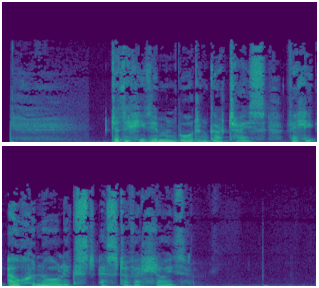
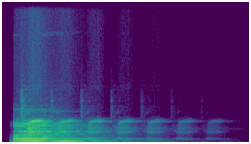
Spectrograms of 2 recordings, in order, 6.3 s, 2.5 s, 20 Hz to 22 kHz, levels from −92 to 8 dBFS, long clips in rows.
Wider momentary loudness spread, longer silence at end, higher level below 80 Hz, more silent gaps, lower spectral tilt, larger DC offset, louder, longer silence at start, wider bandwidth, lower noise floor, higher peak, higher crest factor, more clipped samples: second, 15 LU vs 21 LU; second, 0.45 s vs 1.2 s; first, -52 dBFS vs -70 dBFS; neither; first, -4 dB/octave vs -2 dB/octave; neither; second, -29 LUFS vs -18 LUFS; about the same, 0.1 s vs 0.1 s; second, 16 kHz vs over 20 kHz; second, -60 dBFS vs -64 dBFS; second, -12 dBFS vs -4 dBFS; about the same, 18 dB vs 20 dB; neither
